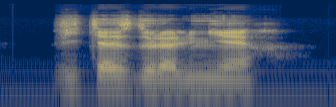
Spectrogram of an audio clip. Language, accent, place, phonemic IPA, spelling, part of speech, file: French, France, Lyon, /vi.tɛs də la ly.mjɛʁ/, vitesse de la lumière, noun, LL-Q150 (fra)-vitesse de la lumière.wav
- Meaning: speed of light (the speed of electromagnetic radiation in a vacuum or in a substance)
